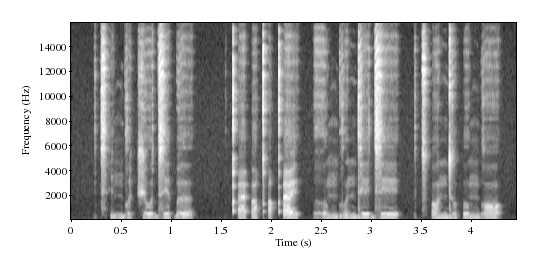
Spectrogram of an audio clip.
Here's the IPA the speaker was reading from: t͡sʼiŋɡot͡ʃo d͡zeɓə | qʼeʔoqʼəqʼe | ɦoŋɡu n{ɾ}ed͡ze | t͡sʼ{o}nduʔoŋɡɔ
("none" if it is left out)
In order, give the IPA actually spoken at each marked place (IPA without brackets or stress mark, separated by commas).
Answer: d, ɔ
